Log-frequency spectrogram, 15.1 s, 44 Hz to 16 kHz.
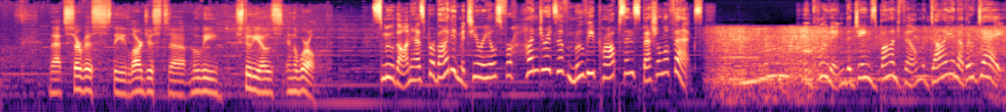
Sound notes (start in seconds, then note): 10.5 engine revving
